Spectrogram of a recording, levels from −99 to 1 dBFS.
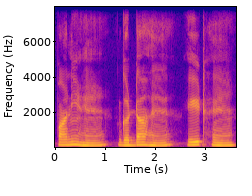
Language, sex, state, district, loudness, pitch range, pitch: Chhattisgarhi, male, Chhattisgarh, Balrampur, -18 LUFS, 135-155 Hz, 150 Hz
